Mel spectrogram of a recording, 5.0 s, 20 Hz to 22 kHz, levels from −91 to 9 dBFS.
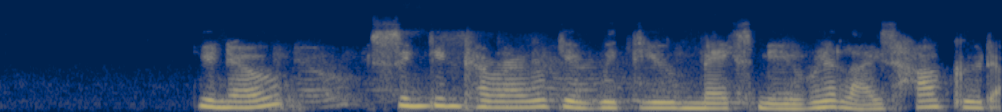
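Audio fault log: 1.38–4.23 s, feedback echo between two devices: the speech comes back at roughly a third of a second, each repeat thinner and more ringing than the last, peaking about 19 dB below the voice. A second device in the room is replaying the call into a microphone whose echo canceller only knows its own output.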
